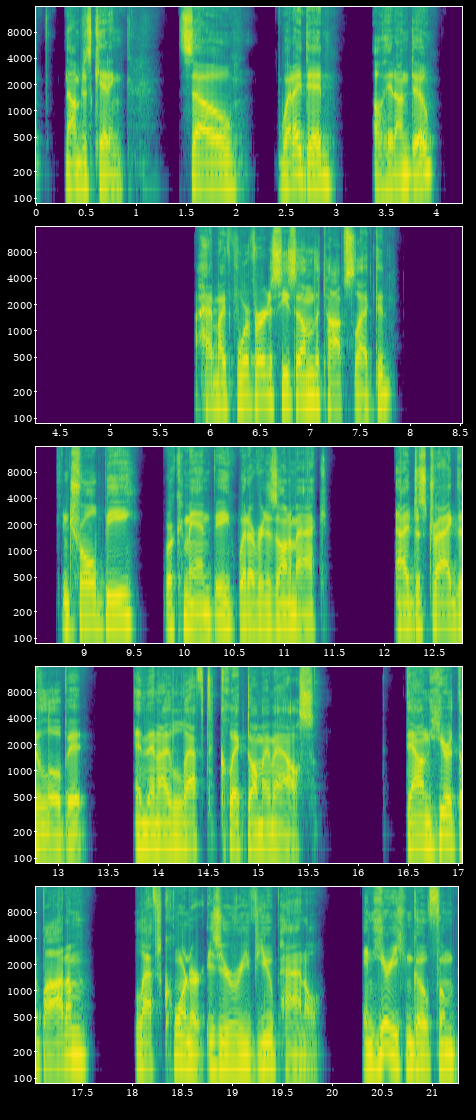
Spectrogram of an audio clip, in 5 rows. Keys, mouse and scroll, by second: 2.9 click, 3.5 ctrl+z, 4.3 ctrl+z, 8.5 ctrl+b, 14.0 click, 16.2 click, 18.1 click.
